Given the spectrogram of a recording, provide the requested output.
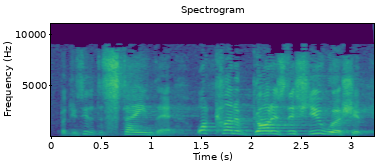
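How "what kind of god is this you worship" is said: venomous scorn. Acted. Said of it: "See the venom behind that?".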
